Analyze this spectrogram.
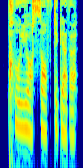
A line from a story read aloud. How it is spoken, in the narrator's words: I hiss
